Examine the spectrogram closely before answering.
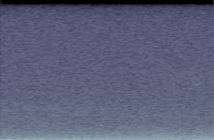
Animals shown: forest ambience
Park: Acadia National Park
